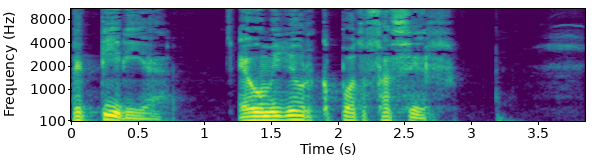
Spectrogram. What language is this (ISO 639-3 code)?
glg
